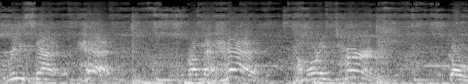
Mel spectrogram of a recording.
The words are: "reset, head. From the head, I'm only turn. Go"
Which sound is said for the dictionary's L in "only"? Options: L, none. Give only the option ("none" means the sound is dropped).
none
